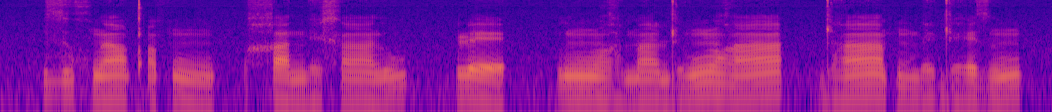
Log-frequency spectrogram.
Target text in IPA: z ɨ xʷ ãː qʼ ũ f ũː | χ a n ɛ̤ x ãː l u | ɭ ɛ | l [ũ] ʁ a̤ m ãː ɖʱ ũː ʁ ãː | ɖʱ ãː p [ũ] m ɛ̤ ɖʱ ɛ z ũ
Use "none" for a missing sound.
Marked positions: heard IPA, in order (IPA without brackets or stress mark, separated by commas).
ũː, ũ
